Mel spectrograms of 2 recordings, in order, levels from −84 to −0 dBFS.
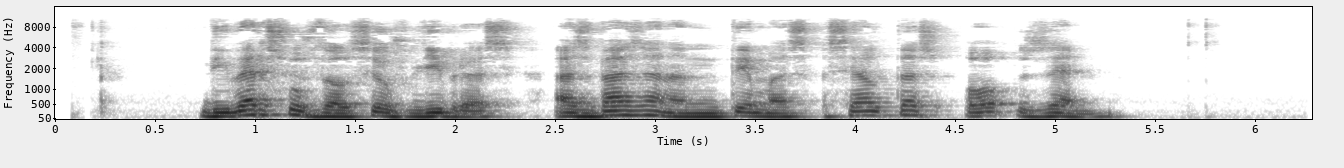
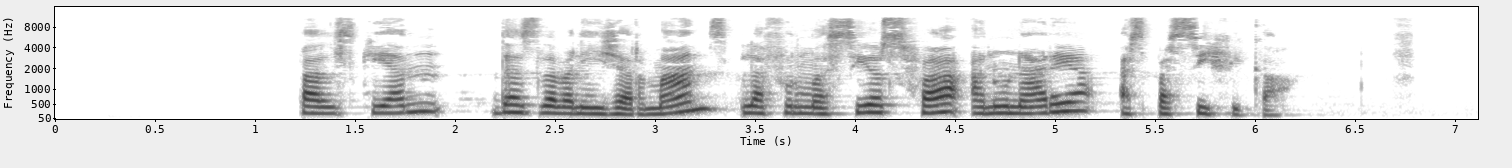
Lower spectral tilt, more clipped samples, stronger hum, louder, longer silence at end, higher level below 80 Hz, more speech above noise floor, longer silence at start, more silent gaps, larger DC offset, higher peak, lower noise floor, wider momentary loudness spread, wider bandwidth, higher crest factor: first, -7 dB/octave vs -4.5 dB/octave; neither; neither; first, -19 LUFS vs -24 LUFS; about the same, 0.95 s vs 0.95 s; first, -44 dBFS vs -76 dBFS; second, 46 dB vs 61 dB; second, 0.75 s vs 1.25 s; neither; neither; about the same, -4 dBFS vs -6 dBFS; second, -64 dBFS vs -85 dBFS; about the same, 9 LU vs 8 LU; about the same, 10.5 kHz vs 11.5 kHz; about the same, 16 dB vs 18 dB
